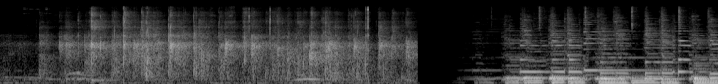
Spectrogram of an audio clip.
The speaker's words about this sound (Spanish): Bueno, muchas gracias, cuarto grado. Nos despedimos con un aplauso.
